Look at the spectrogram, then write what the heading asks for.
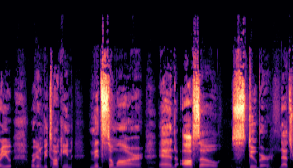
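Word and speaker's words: Midsommar: mid Samar which a lot of people are pronouncing this midsummer because that's okay it kind of reads outright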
